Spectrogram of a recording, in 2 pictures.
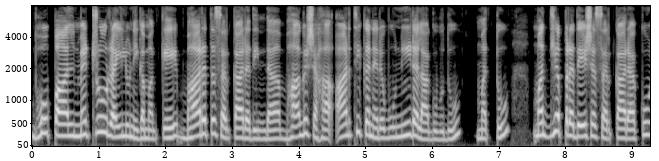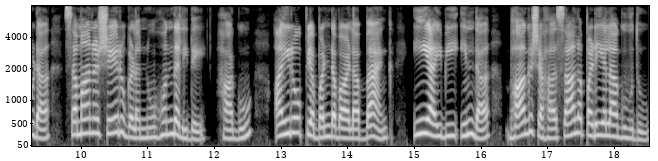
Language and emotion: Kannada, neutral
